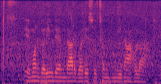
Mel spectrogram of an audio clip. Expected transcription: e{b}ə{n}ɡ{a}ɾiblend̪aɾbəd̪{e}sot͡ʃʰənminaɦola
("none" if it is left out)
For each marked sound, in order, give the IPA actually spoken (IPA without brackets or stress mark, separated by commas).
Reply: m, n, ə, e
